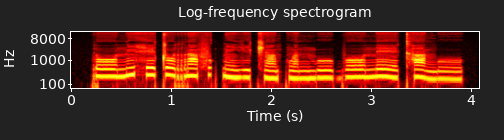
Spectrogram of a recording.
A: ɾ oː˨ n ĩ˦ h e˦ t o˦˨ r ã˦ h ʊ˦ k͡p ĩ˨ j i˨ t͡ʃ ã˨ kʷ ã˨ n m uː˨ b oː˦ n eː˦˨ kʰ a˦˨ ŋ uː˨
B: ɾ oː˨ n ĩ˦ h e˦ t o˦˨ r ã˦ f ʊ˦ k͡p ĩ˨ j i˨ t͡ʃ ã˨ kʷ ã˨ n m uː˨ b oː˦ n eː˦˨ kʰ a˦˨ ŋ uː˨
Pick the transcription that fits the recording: B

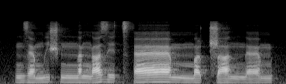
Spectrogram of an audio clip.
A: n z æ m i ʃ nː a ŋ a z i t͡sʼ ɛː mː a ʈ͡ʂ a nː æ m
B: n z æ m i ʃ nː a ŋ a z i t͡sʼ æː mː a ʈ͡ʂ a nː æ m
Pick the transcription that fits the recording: B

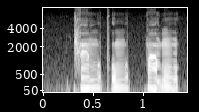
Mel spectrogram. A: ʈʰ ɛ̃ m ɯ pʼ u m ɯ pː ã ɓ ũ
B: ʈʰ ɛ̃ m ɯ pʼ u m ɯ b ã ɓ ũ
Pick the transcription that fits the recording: A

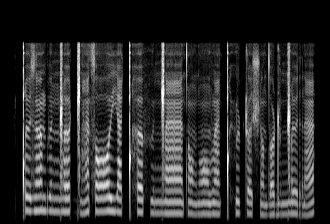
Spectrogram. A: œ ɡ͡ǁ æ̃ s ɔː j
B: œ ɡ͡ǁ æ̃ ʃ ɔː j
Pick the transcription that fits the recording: A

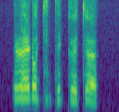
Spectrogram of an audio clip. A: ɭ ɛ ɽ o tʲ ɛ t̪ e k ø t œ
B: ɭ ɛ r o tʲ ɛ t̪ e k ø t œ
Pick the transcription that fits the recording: A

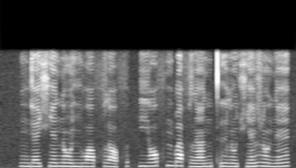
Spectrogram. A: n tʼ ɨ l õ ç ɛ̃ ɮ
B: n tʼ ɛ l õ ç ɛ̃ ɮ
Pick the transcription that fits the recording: A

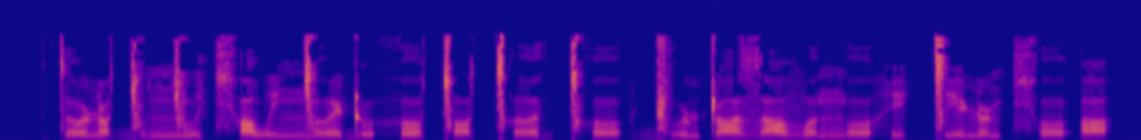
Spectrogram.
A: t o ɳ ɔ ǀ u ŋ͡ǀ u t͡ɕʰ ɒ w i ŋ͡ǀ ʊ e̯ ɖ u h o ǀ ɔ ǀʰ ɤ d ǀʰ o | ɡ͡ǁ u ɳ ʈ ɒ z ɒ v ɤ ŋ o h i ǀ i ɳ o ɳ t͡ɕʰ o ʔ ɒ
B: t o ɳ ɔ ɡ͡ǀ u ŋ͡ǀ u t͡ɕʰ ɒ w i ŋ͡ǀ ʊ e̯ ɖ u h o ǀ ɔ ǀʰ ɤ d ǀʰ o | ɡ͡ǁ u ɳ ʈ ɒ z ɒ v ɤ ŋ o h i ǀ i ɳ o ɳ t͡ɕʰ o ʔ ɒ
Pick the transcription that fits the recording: B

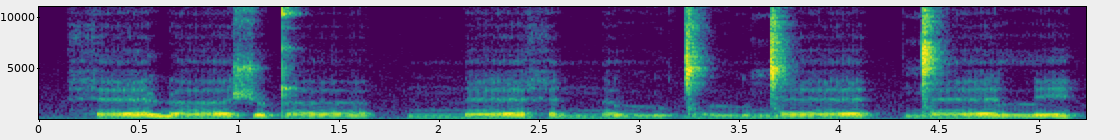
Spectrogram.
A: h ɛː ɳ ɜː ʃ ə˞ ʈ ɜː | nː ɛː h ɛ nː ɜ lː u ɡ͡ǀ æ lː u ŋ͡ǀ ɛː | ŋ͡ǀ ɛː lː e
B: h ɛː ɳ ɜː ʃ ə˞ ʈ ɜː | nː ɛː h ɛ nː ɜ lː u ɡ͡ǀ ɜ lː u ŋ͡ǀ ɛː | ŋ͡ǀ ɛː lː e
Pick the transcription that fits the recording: B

